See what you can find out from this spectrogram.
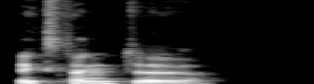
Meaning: fire extinguisher
- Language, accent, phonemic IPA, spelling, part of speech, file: French, France, /ɛk.stɛ̃k.tœʁ/, extincteur, noun, LL-Q150 (fra)-extincteur.wav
